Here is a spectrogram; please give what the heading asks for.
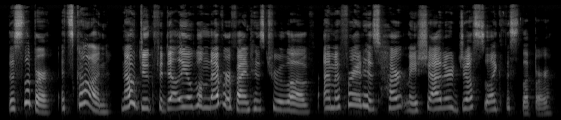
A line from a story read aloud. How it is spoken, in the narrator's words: cried the page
